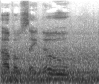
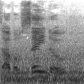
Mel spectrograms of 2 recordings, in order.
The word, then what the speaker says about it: Avoseinu: It's not Avoseinu, it's Avoseinu.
